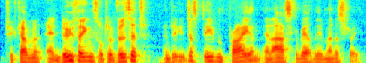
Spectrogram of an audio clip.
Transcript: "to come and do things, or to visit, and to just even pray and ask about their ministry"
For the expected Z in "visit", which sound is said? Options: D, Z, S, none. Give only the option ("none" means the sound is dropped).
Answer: Z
